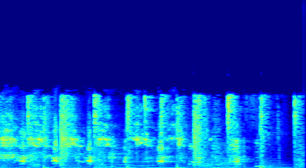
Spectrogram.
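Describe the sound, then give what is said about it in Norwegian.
Hen clucking in a rapid series of sharp, repeated clucks at a lively, uneven rhythm, fairly loud throughout. “høna klarer sikkert å lukte seg fram til kornet, da.”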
